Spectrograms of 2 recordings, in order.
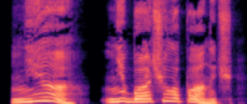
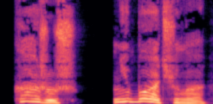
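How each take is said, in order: First: Put-on high girlish voice, shaking her head; timid girl saying no; young village girl. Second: Put-on higher, wary girl voice. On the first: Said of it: "покачала головой девчонка". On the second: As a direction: back away while denying it. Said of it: "глядела с опаской".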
